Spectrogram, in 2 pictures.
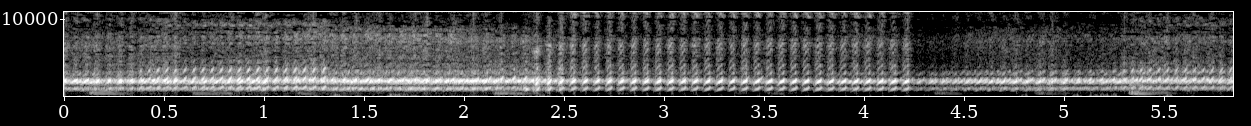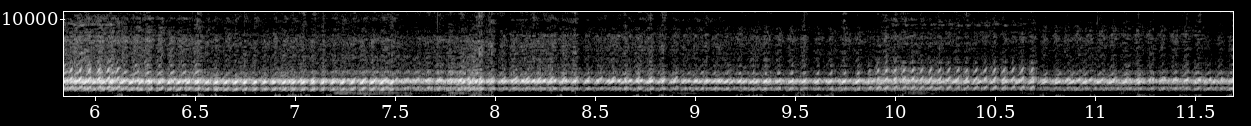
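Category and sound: animal, frogs croaking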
